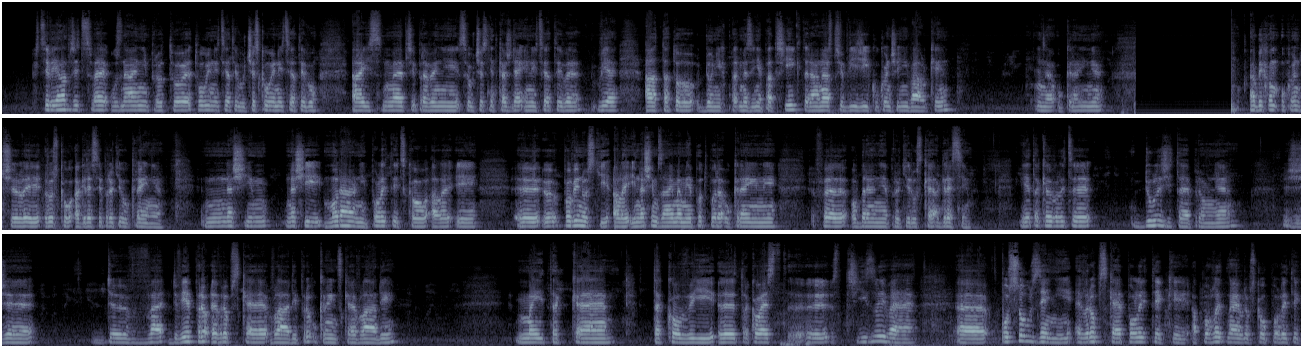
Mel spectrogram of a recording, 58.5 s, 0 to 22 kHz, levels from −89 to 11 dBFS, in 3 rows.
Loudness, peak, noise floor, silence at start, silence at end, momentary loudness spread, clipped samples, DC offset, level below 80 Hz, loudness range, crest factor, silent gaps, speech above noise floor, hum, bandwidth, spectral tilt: -31 LUFS; -16 dBFS; -70 dBFS; 0.45 s; 0 s; 11 LU; under 0.1%; under 0.1%; -64 dBFS; 6 LU; 16 dB; none; 39 dB; none; 16 kHz; -5 dB/octave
